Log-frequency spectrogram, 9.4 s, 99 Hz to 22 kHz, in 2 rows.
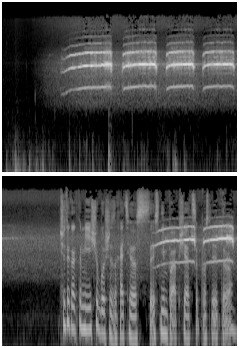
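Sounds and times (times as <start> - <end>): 
peregrine falcon harsh grating call: 1.2 - 4.8, 7.6 - 9.4
speech: 5.9 - 9.4.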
